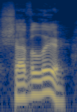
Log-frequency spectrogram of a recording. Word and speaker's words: Chevalier: to have it so this is the savivi schaevelier yeah i said it right chevalier so we are opening up this for the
